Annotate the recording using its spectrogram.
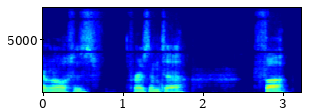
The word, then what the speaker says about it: pho: And so that may be some confusion, but yeah, it's pho.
